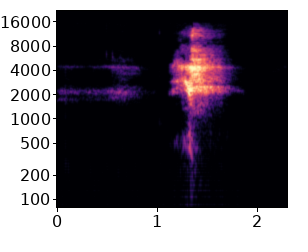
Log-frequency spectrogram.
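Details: A faint hissing intake then one sharp, hissy sneeze from one of two adults both ill with flu; sneeze.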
